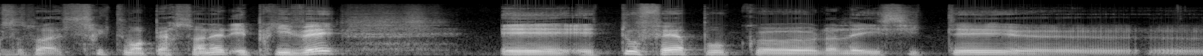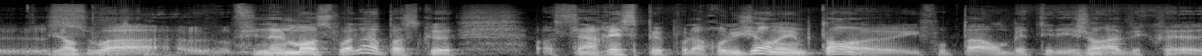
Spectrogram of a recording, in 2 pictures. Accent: Morocco

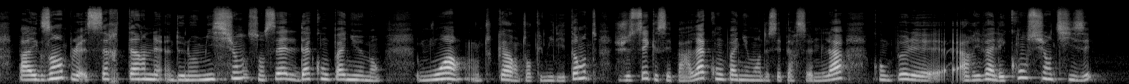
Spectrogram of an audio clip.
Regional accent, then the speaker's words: Morocco; born there; Déjà, je suis née au Maroc.

